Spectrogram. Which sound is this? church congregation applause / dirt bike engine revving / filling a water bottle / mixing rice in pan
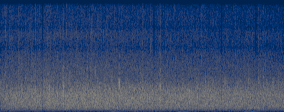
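church congregation applause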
